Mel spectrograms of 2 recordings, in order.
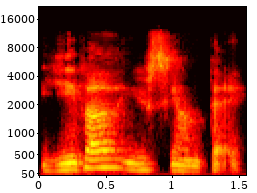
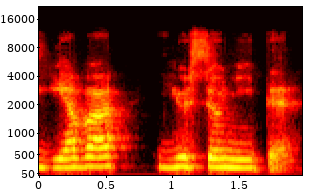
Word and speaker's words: Ieva Jusionyte: which i said as eva is that incorrect that's very very close to correct uh i've seen i've heard so many of orion's the the lithuanian pronunciation is yeva yusunite ah well okay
